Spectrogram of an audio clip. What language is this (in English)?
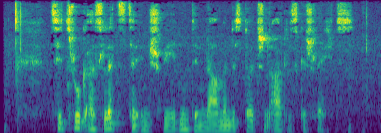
German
